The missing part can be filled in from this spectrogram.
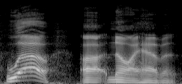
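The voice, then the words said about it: Sonic the Hedgehog cartoon voice. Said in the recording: “that was my Sonic impersonation.”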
